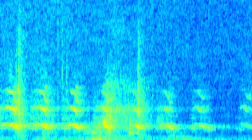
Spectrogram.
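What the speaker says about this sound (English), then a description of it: "Wait for the seagull to go." Gull calls outdoors, a run of repeated harsh high cries in quick succession, moderately close and fairly loud, with no talk over them.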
